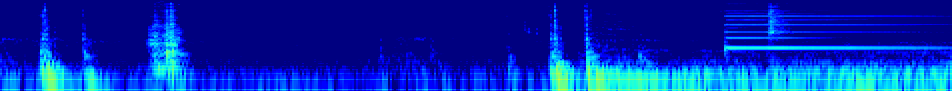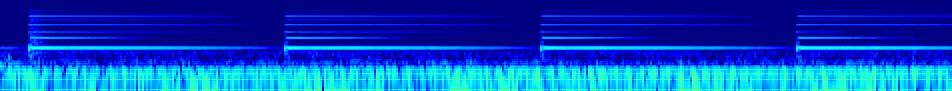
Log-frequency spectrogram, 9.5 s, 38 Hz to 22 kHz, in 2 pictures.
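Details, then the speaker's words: Diesel Jeep Grand Cherokee WK2, just after both fuel filters were replaced: key to accessory, and a steady electric pump hum runs with a chime. The fuel pump is priming normally before start. "And then you really can hear the fuel pump buzzing away."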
